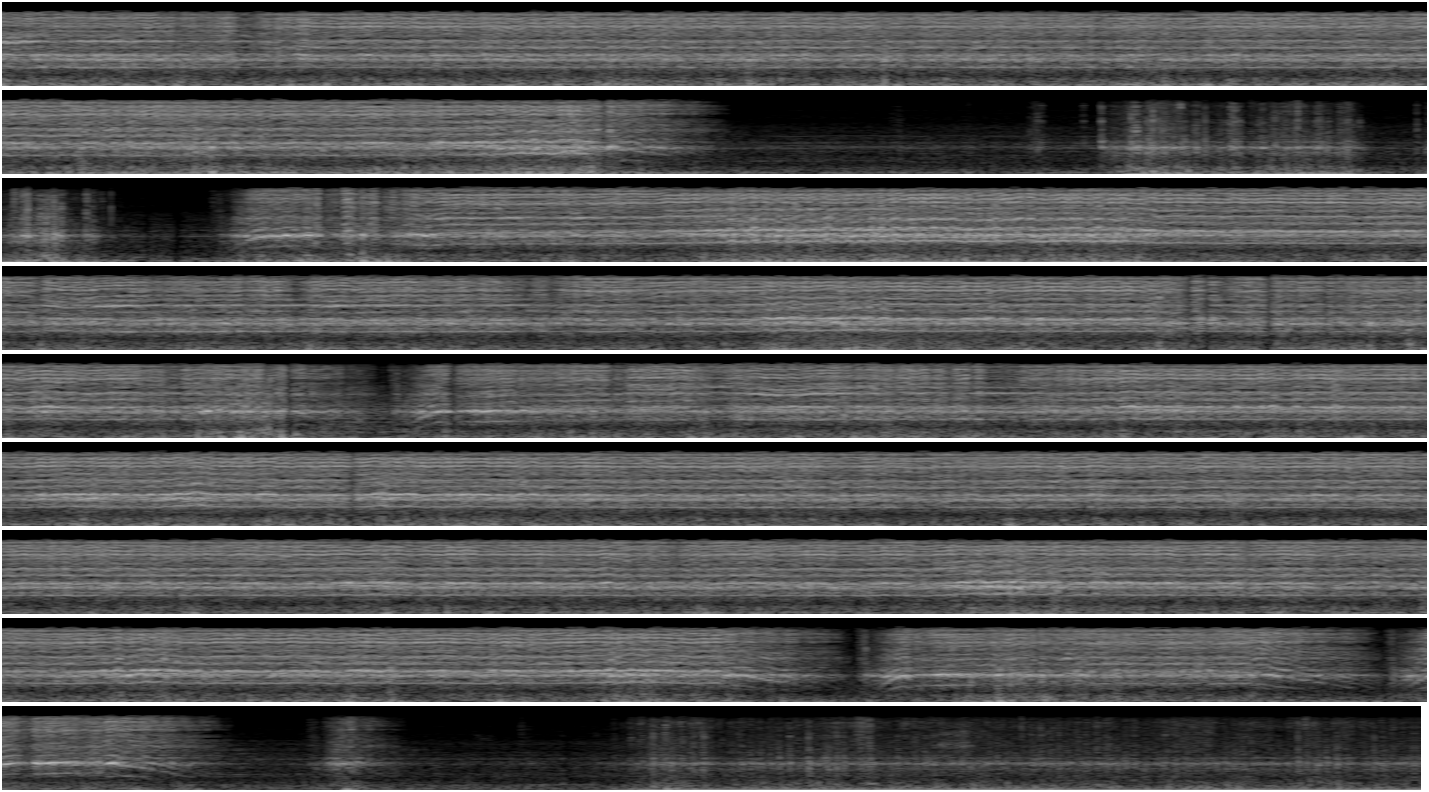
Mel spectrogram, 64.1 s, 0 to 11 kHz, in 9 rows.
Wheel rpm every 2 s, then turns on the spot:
160, 160, 160, 160, 150, 20, 10, 40, 160, 160, 160, 160, 160, 160, 140, 120, 160, 160, 160, 160, 160, 160, 160, 160, 160, 160, 130, 120, 60, 0, 20, 20.
12-14 60-64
